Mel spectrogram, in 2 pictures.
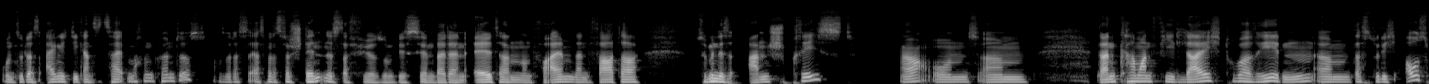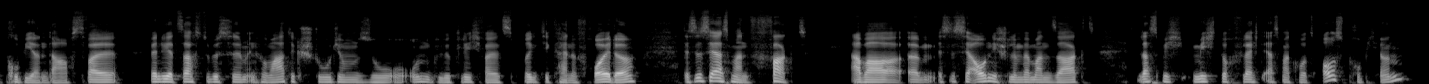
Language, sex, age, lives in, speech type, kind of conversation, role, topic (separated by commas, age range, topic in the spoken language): German, male, 30-34, Germany, conversation, advice, advisor, Wie kann ich gute Entscheidungen treffen, wenn ich unsicher bin?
